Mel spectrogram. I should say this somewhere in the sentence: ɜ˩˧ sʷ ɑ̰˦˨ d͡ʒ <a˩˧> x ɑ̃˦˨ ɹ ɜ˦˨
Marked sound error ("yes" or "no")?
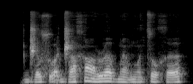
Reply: no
